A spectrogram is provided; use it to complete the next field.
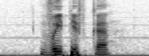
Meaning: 1. drinking session, party, booze-up 2. drinks, booze
- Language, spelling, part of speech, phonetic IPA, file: Russian, выпивка, noun, [ˈvɨpʲɪfkə], Ru-выпивка.ogg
